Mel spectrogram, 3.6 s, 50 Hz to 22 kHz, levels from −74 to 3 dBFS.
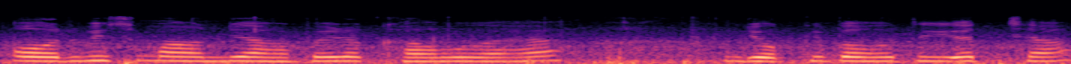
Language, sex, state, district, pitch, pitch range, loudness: Hindi, female, Punjab, Pathankot, 250 Hz, 245-255 Hz, -15 LUFS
